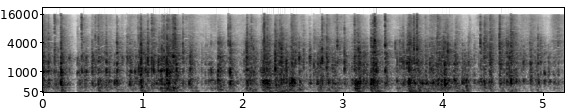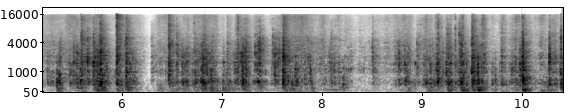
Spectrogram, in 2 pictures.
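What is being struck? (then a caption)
Kraft paper bag. An empty, flat brown kraft paper bag printed with recycling symbols is held in both hands and crinkled and scratched with the fingers. The result is a dense, continuous run of bright, dry crackles and scratchy rustles with almost no low end. There is a brief near-silent pause around the six-second mark before the crinkling resumes at a slightly softer level.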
